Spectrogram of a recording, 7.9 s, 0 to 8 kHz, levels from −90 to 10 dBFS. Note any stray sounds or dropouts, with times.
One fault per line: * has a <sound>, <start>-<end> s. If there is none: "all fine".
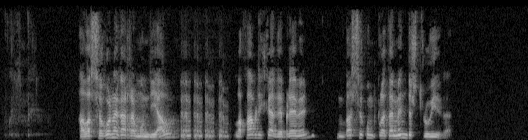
* has a laugh, 2.7-3.4 s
